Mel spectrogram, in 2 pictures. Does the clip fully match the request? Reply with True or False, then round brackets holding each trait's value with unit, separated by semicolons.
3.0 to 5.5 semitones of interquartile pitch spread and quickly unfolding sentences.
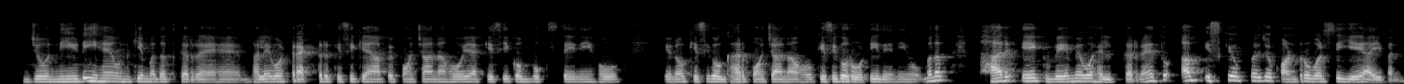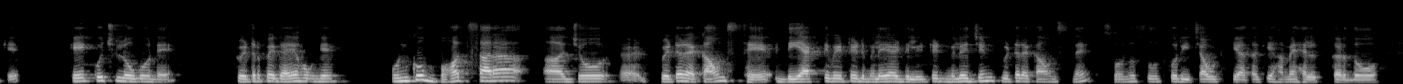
True (3.3 semitones; 200 wpm)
